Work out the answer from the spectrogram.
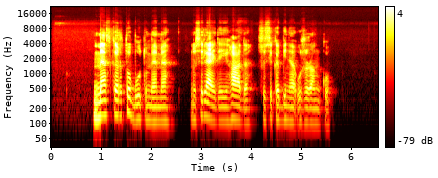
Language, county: Lithuanian, Vilnius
